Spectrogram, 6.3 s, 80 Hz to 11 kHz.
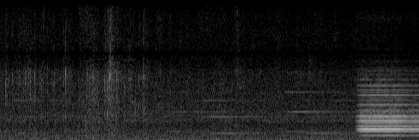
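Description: Low, steady hum of a stopped JR Kyushu 885-series electric express train at a station platform. About five seconds in, a loud, steady warning tone of several notes at once starts suddenly and rings out.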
